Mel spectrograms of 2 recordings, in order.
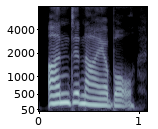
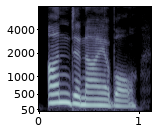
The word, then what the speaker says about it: undeniable: is n ye which rhymes with high or fly and carries the main stress then comes a which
